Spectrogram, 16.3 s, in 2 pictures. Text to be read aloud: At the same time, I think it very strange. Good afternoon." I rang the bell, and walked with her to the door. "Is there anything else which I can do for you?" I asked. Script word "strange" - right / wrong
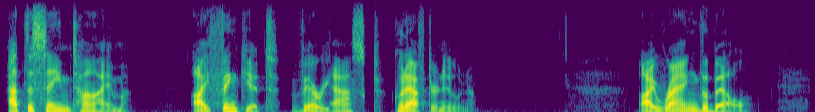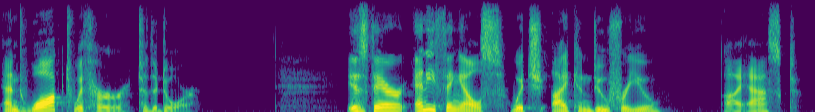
wrong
